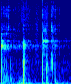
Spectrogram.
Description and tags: Sound of rocks or stones grating against each other, with reverb, as the sound someone walking in a cave might make with their footsteps.
cave, rocks, stones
